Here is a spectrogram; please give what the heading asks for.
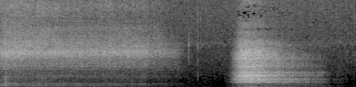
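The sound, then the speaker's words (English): A single deep breath swells up as a loud, breathy rush of air after a stretch of soft hiss, then tapers away near the end. No one speaks. “let us all just take a breath. Just take a deep breath”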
